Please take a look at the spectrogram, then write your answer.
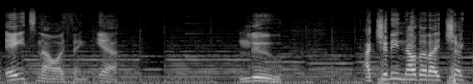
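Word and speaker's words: Lugh: he's at what eight now i think yeah lou actually now that i checked the manual yeah it's pronounced lou his name but you gotta make sure you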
